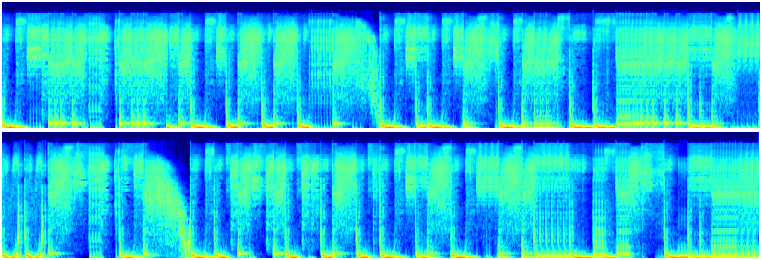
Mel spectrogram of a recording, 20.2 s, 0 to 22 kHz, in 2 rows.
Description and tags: Glitch Drumloop 95BPM
A glitched loop.
dnb, drumnbass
